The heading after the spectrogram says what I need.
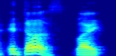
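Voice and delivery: normal talking voice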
